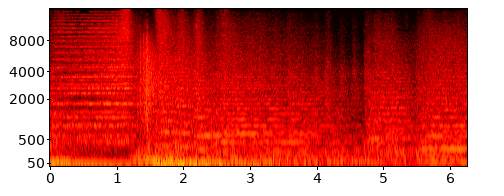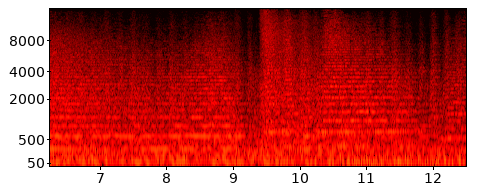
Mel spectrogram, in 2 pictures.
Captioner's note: epic Music; rocket roars into outer space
